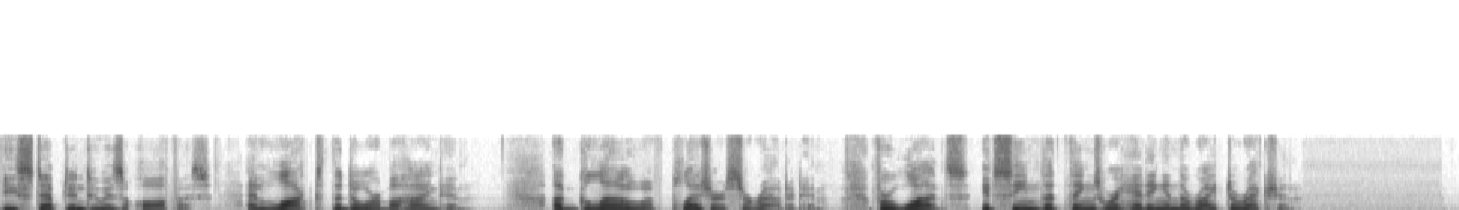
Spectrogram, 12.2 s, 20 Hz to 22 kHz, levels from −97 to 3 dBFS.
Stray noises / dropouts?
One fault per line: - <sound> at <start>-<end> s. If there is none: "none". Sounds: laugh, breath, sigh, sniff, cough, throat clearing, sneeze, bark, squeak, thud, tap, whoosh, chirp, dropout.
none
